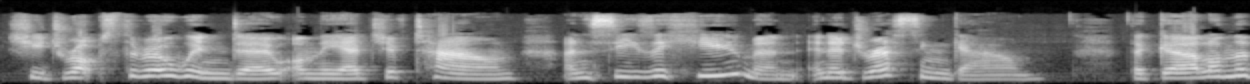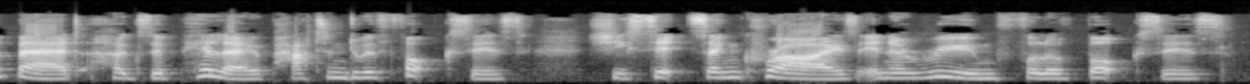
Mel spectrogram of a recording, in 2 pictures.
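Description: A woman's voice: medium pitch, a little slow, a bit bright. A young woman, reading a rhyming children's story aloud expressively like a primary school teacher.

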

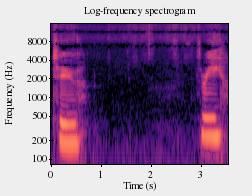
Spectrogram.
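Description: A woman's voice: mid-range voice, steady tone, extremely slow, mellow. A woman narrating a step-by-step craft tutorial as the instructor, methodical and counting steps aloud.

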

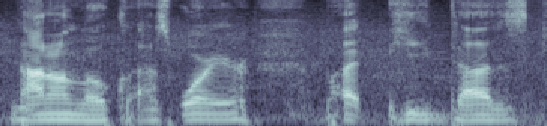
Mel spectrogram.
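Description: A man's voice: deep voice, a little slow, faint music behind. A man casually commenting on a mobile game as he plays it, thinking aloud. He is losing his voice from being a little sick. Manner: relaxed, thinks aloud with fillers while playing. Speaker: mobile game video creator.

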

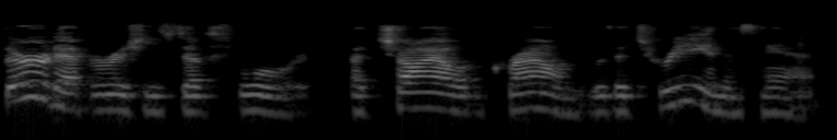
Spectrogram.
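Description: A middle-aged woman in a home office, reading stage directions for a video-call play reading and briskly keeping the young readers on track. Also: on the low side, lively intonation, background noise. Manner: brisk, practical, coaxing the young readers along. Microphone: laptop mic on a video call. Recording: dull lo-fi video call audio.

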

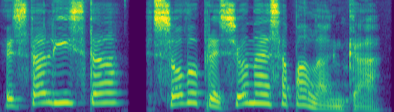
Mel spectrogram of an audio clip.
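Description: A woman's voice: on the high side, huge pitch swings, normal speed. A woman voicing a friendly, playful parent in a children's cartoon, upbeat and explanatory.

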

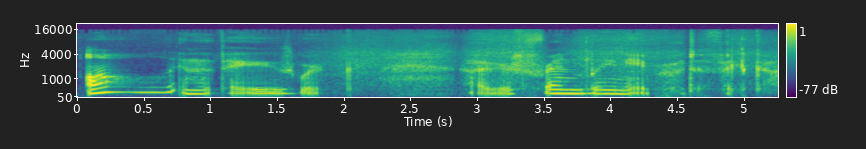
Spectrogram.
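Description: A woman voicing a tender, playful, possessive girlfriend in an ASMR roleplay, speaking softly and intimately close to the microphone in a breathy, often whispered voice. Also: a little high, dull audio, slight background noise. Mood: playful, affectionate. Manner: soft, intimate, unhurried, teasing. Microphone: close microphone, dry.

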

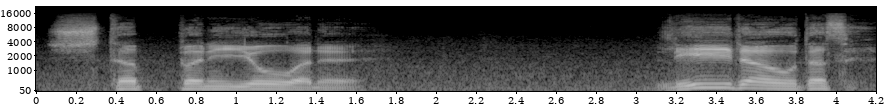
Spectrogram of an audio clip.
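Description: A man's voice: mid-range voice, sing-song, a little slow, bright, forceful tone, a little hiss or hum. A man voicing a grim, stoic, menacing ex-yakuza in a video game, speaking tersely and commandingly. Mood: cold, menacing. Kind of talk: video game cutscene voice acting.

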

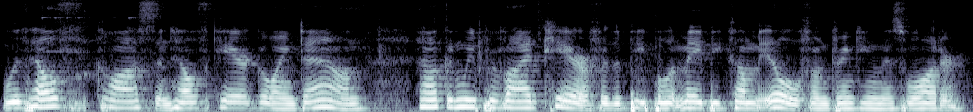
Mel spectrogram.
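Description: An older woman with a soft voice giving an earnest, halting public comment at a podium into a handheld mic. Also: sits low, muffled recording. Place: meeting hall at a podium. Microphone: handheld microphone.

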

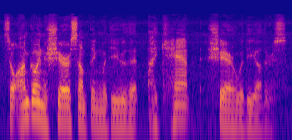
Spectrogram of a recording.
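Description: An actor playing a weary, haunted middle-aged soldier and gentle father in an audio drama, halting and confiding. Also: fairly low pitch. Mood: earnest, confiding. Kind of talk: naturalistic audio drama acting. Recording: steady outdoor night-insect noise.

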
